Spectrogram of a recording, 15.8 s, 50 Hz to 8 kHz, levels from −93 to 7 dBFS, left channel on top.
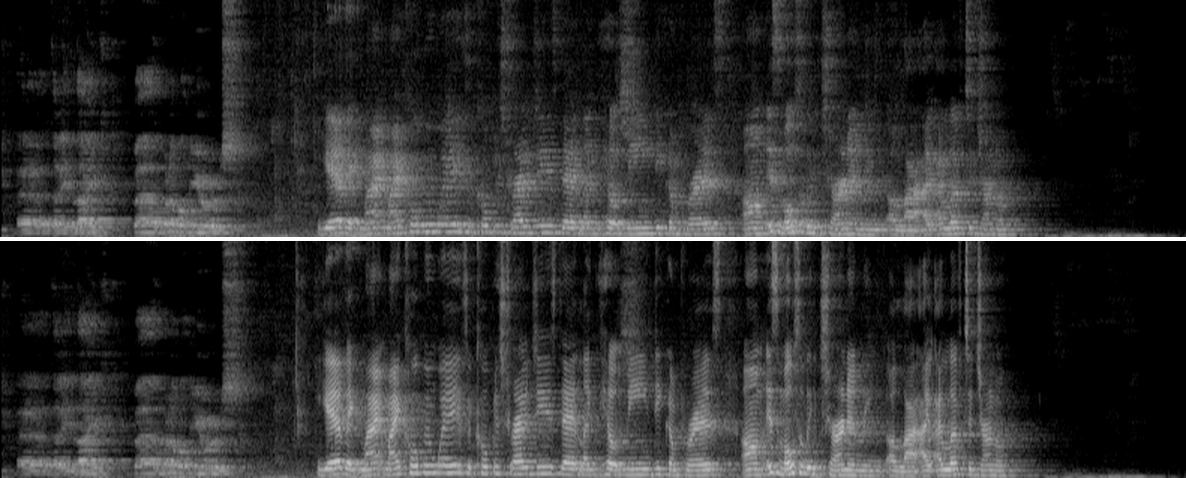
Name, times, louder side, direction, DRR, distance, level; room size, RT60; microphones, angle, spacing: voice 1, 0.2-1.4 1.8-3.2 8.3-8.4 14.2-14.3, left 1 dB, 30° left, -4 dB, 1.0 m, -37 dB
sound 1, 3.0-12.1, equal, 70° left, 0.7 m, -43 dB
voice 2, 4.2-9.6 9.9-13.5, right 5 dB, 55° right, 8 dB, 0.3 m, -29 dB
4.0 x 2.8 x 3.4 m, 1.2 s
head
